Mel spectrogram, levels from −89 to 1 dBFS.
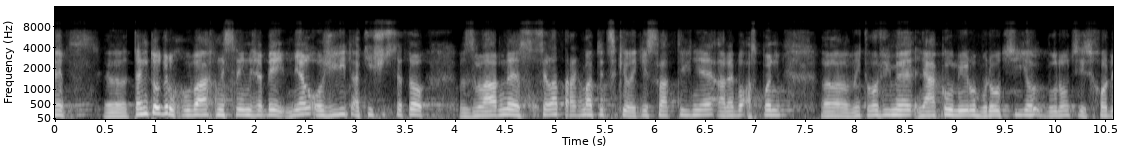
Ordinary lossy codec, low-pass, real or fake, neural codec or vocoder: Opus, 32 kbps; 7.2 kHz; fake; codec, 16 kHz, 2 kbps, FreqCodec, larger model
